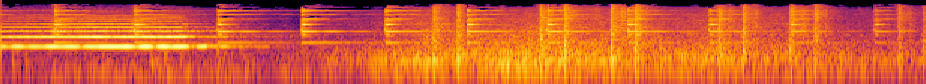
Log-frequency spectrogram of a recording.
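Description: A railroad crossing bell rings with evenly repeated strikes. Over it a train horn sounds one long chord for the first two seconds or so, then the rumble and clatter of a passing train comes in and fades toward the end.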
